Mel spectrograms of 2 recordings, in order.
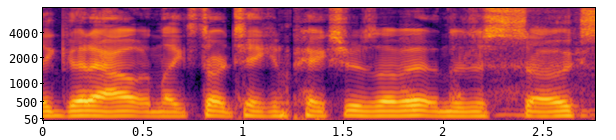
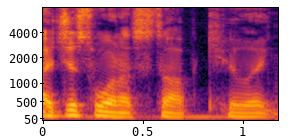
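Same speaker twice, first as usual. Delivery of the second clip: mock measured, sophisticated voice, much lower; 3 semitones lower than usual. Friends act out a scene with Sarah, imitating a measured, sophisticated voice. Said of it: "It's so measured and sophisticated".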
